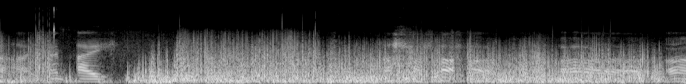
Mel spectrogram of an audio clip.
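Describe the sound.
Strong wind buffets the microphone in a loud, steady, roaring rush, with a voice heard briefly near the start.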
